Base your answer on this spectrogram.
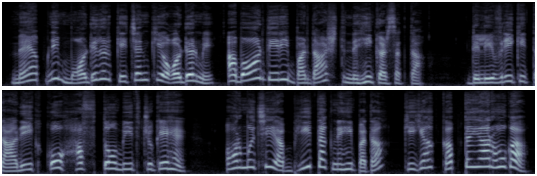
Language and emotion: Hindi, angry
